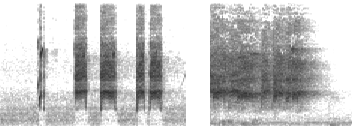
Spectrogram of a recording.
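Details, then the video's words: Black francolin (kala teetar) gives a brief sharp note and four harsh, rasping bursts in pairs, followed after a pause by a long, loud, hissing broadband rush. "Black Farncolin/kala teetar ki awaz"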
